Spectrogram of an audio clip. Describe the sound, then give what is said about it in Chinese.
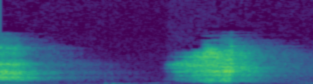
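A narrator's voice imitates Chiang Kai-shek yawning: a short breathy burst, a brief pause, then a longer, louder airy exhale that swells and fades out, with no words spoken. “哎，蒋介石打了个哈欠。”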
